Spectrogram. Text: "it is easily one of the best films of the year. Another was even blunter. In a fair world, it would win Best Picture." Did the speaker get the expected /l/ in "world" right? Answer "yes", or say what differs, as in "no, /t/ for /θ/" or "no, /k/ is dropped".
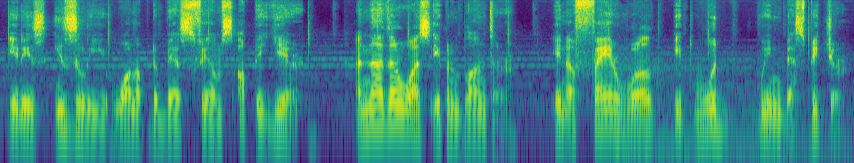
yes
